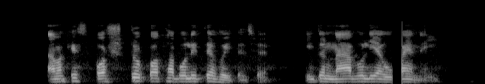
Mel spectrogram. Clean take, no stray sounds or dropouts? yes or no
no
